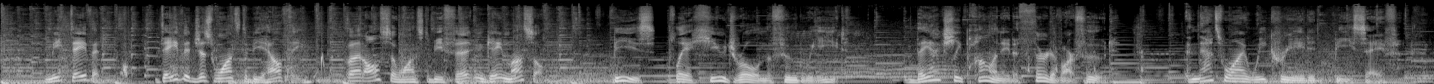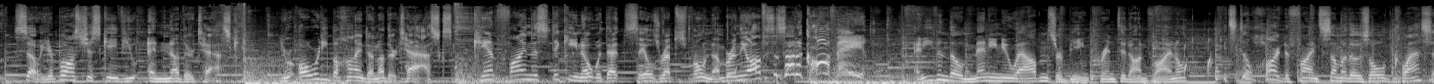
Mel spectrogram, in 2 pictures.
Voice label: Explainer Video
